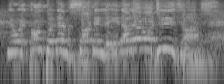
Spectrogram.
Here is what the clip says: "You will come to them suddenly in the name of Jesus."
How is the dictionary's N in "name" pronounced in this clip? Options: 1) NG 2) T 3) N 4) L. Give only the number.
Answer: 4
